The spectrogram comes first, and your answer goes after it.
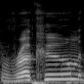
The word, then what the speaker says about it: Recoome: They also tend to pronounce it with a shorter vowel sound, more like Rakum than Recoome.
